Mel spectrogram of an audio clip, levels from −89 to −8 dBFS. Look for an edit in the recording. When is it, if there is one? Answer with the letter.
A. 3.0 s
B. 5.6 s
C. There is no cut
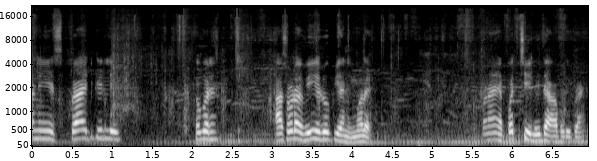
C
